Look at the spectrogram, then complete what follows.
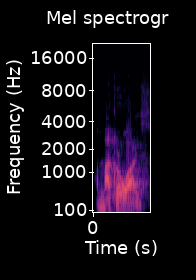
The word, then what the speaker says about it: MacroWise: ¿Cómo se pronuncia, Guillermo? MacroWise.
